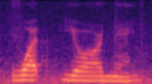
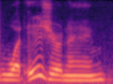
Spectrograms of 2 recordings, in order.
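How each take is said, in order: First: Dropped is. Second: Said in the usual way. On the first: Shown as a demonstration. Teacher showing the sign-order version of the question, slowly. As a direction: leave out is and take it slowly. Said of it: "It's just". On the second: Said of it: "It's not".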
